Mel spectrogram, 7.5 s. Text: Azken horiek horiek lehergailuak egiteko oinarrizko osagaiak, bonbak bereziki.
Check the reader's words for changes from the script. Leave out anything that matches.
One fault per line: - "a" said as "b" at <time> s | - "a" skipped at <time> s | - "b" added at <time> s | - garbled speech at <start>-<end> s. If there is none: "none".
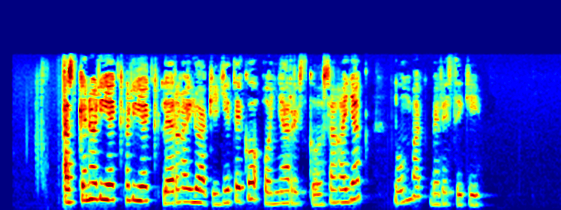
none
